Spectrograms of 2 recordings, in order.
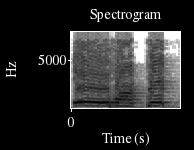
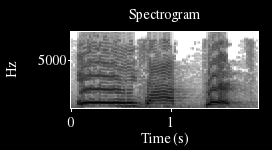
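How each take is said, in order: First: "All" hit high with a long fall; emphatic all. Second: "All" drawn out slow and high with a falling tune; emphatic all. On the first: Preacher repeating the debt to Peter, higher emphatic "All". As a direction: land hard on "All". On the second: Jesus stressing the debt to Peter, slow emphatic "All". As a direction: stretch "All" to weigh the whole debt. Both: Acted. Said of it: "that's emphatic by its position".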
